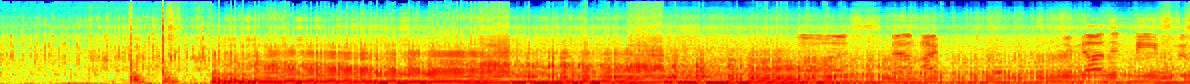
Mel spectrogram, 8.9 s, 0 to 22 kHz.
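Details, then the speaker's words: Mazda RX-7 rotary, just filled with an ethanol mix, gives a couple of sharp bangs then settles into a deep, smooth, steady drone with an even burble and no misfires; owner says it runs smoother on ethanol than pump gas. "he likes it sounds happier on it doesn't it like you can always hear when you when you switch pump gas out for ethanos the edges just sound it feels smoother"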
